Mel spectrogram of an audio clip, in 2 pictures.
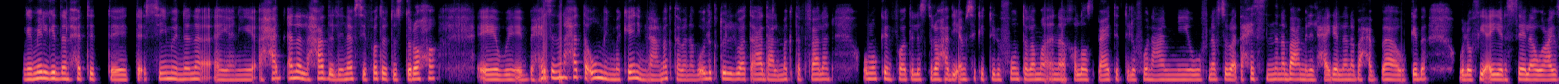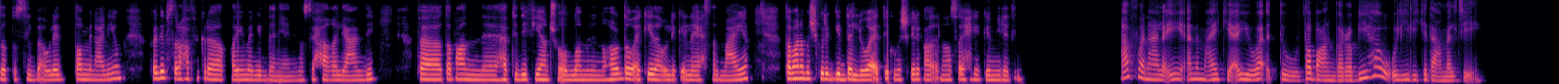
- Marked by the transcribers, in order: other background noise
- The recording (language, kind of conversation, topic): Arabic, advice, إزاي أقلّل التشتت عشان أقدر أشتغل بتركيز عميق ومستمر على مهمة معقدة؟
